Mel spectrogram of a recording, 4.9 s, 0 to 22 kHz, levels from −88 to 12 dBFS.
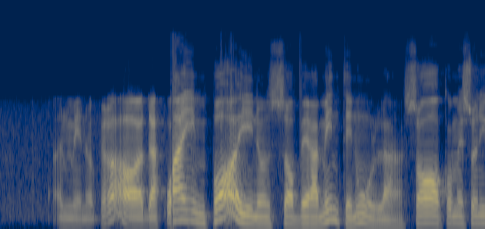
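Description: A speech clip. From the start to 1.73 s, nothing sounds above 3.8 kHz. The sound is dull and boxy, with a faint new noise floor well below the speech. The level stays about the same. At 1.73 s the sound opens up again after a gap of about 20 ms. The likely cause is an input switched to a poorer device, such as a headset's call profile, which passes a narrower band than the later input. After the switch, the top reaches about 12 kHz, which fits the Opus call path. Between 1.87 and 2.03 s there is a short stall from a late packet, just before "poi non so veramente". A packet arrived late and the jitter buffer ran dry. The receiver held the last sound for 33 ms until the data came. It then resumed from the same spot. Nothing is lost, but that sound drags briefly, and everything after it sits 33 ms later.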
